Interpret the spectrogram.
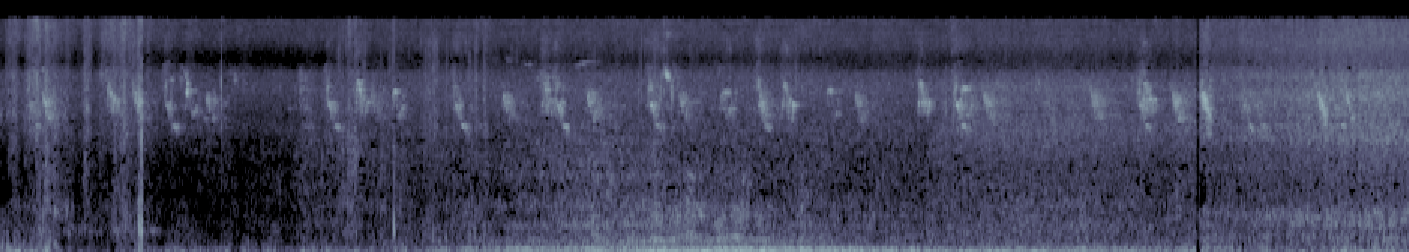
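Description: Small birds chirping in short repeated calls. A low rumble swells about four seconds in and is the loudest sound, easing off near the end.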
